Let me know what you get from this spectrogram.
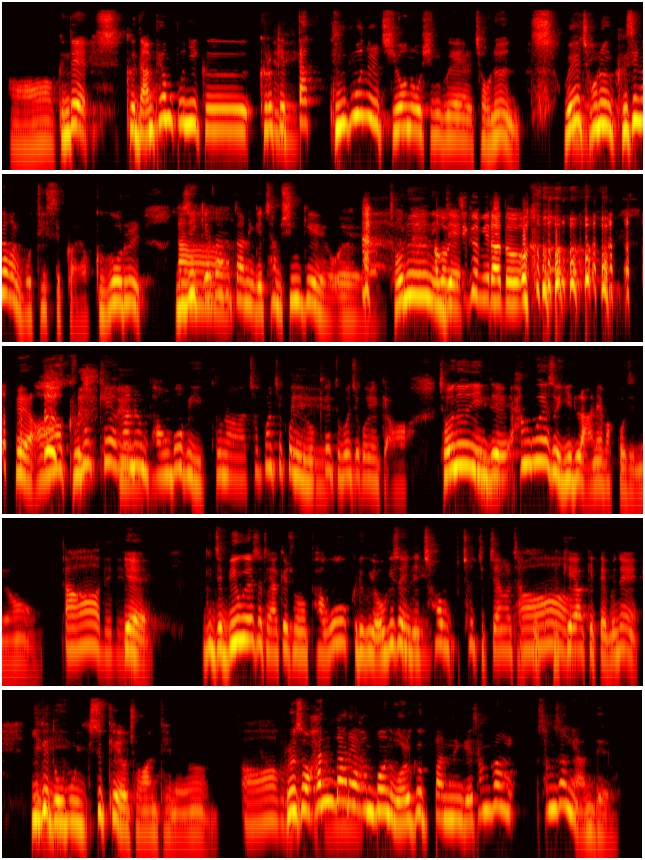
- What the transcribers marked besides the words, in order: static; teeth sucking; other background noise; laugh; laugh; "상상" said as "상강"
- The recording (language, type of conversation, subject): Korean, unstructured, 월급을 관리할 때 가장 중요한 점은 무엇인가요?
